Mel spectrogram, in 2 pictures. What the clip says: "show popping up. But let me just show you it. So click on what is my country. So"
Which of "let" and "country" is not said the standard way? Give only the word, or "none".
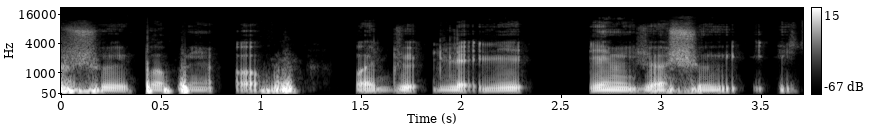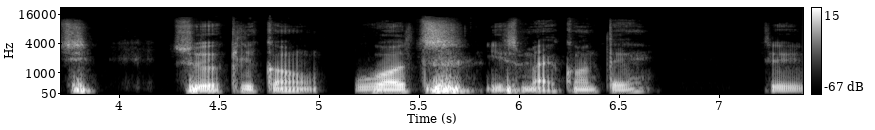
country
